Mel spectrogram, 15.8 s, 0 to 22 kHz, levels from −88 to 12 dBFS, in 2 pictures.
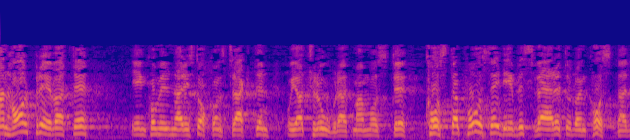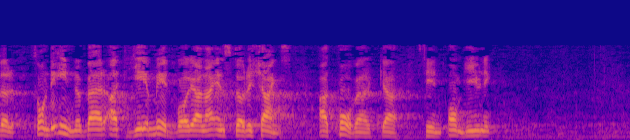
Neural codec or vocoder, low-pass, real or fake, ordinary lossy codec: codec, 16 kHz, 8 kbps, FreqCodec, larger model; 7.2 kHz; fake; MP3, 24 kbps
